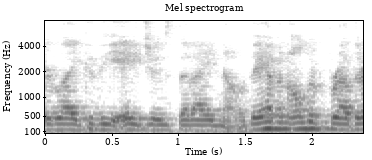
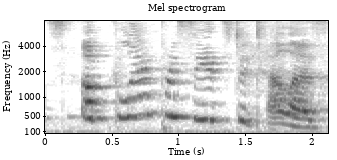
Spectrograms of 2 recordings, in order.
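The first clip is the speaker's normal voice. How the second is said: laughing; 14 semitones higher, 6 dB louder than usual. Real, not acted. Laughing while telling giraffe story.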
